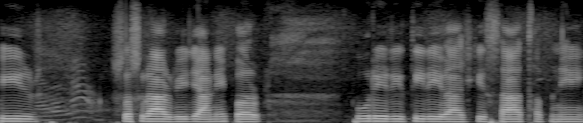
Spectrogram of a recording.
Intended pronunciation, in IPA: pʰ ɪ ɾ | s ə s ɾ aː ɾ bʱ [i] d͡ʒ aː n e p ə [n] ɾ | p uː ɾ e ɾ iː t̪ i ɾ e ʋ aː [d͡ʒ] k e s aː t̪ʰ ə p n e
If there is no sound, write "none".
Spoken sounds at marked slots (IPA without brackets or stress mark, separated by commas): e, none, d͡ʒ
